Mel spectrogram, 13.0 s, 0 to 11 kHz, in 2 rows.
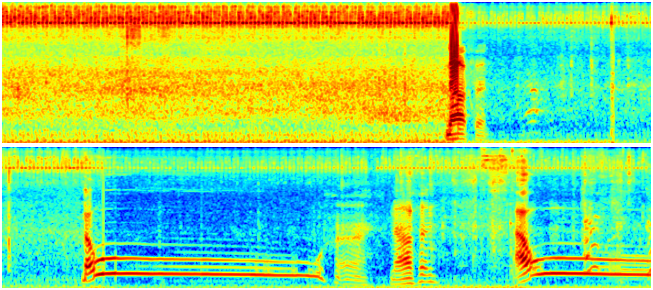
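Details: Dogs howling in August 2010: after several seconds of dense hiss ended by a sharp bang, two sustained, steady, tonal howls, each lasting about two seconds, separated by a few short yelping notes.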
